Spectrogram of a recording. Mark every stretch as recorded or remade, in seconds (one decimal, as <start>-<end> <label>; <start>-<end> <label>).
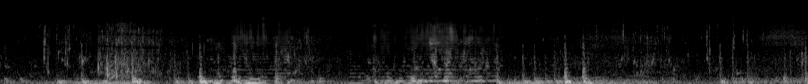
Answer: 0.0-2.1 recorded; 2.1-2.9 remade; 2.9-3.5 recorded; 3.5-5.0 remade; 5.0-8.1 recorded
